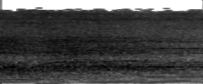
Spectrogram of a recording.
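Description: Congregation praying aloud together, many voices blending into a steady wash, over a low held music chord.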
